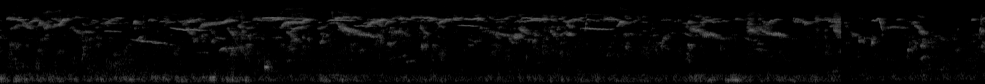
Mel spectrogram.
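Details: Black-capped chickadee giving rapid high-pitched chips and thin whistled slurs, some rising, in dense overlapping chatter that eases slightly toward the end.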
